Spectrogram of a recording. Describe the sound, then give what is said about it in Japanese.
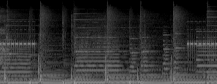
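A phone rings with a melodic electronic ringtone, bright sustained tones repeating in a steady pattern roughly once a second, fairly loud and continuous with no voices. “まだ鳴ってるけど。”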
